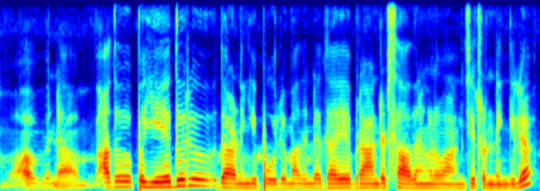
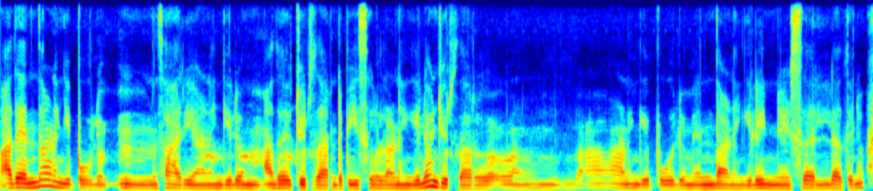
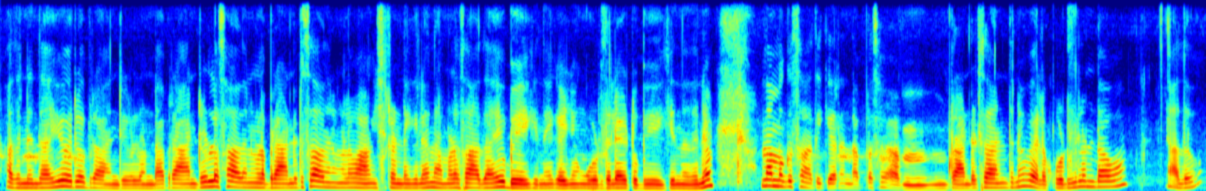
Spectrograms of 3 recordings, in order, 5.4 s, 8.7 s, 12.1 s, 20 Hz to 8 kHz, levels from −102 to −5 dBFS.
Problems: none marked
